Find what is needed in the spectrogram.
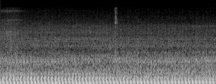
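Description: Husqvarna 701 Supermoto's single-cylinder four-stroke engine running steadily through its Wings aftermarket exhaust while riding. The exhaust sounds off, and the owner thinks the silencer needs repacking.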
